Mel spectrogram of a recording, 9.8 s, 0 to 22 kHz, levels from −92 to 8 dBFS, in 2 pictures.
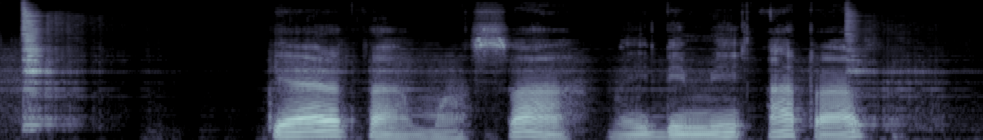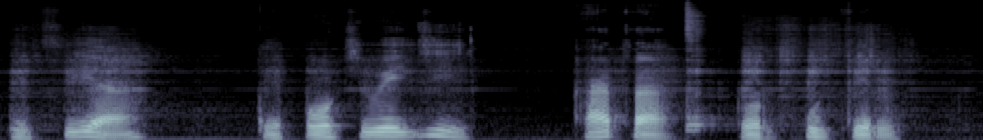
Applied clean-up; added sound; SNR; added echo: neural mask model RNNoise.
